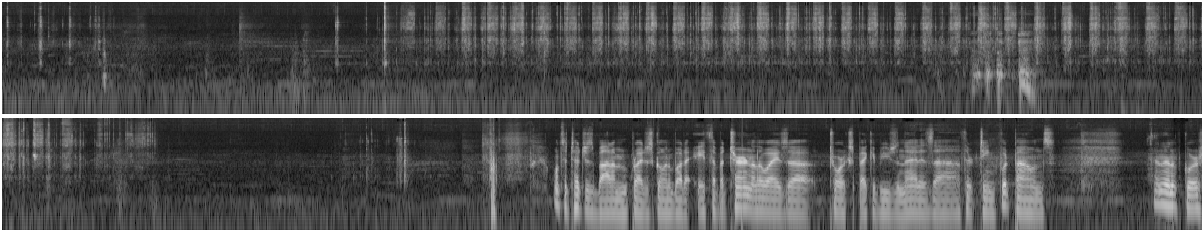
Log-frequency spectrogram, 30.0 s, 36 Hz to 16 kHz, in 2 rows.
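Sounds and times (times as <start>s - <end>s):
socket ratchet clicking: 0.0s - 1.4s, 4.2s - 17.0s.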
